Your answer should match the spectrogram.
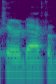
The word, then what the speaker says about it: pterodactyl: that did you know you can't hear a pterodactyl going to the bathroom because the p is silent you know what I've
